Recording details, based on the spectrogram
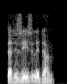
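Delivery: ordinary delivery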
